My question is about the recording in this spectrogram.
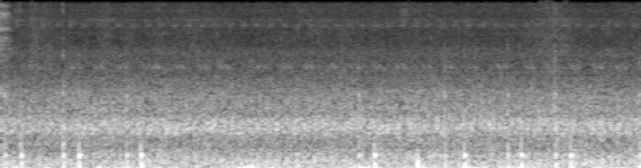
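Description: Steady background hiss and faint hum with irregular soft knocks and clicks scattered throughout.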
